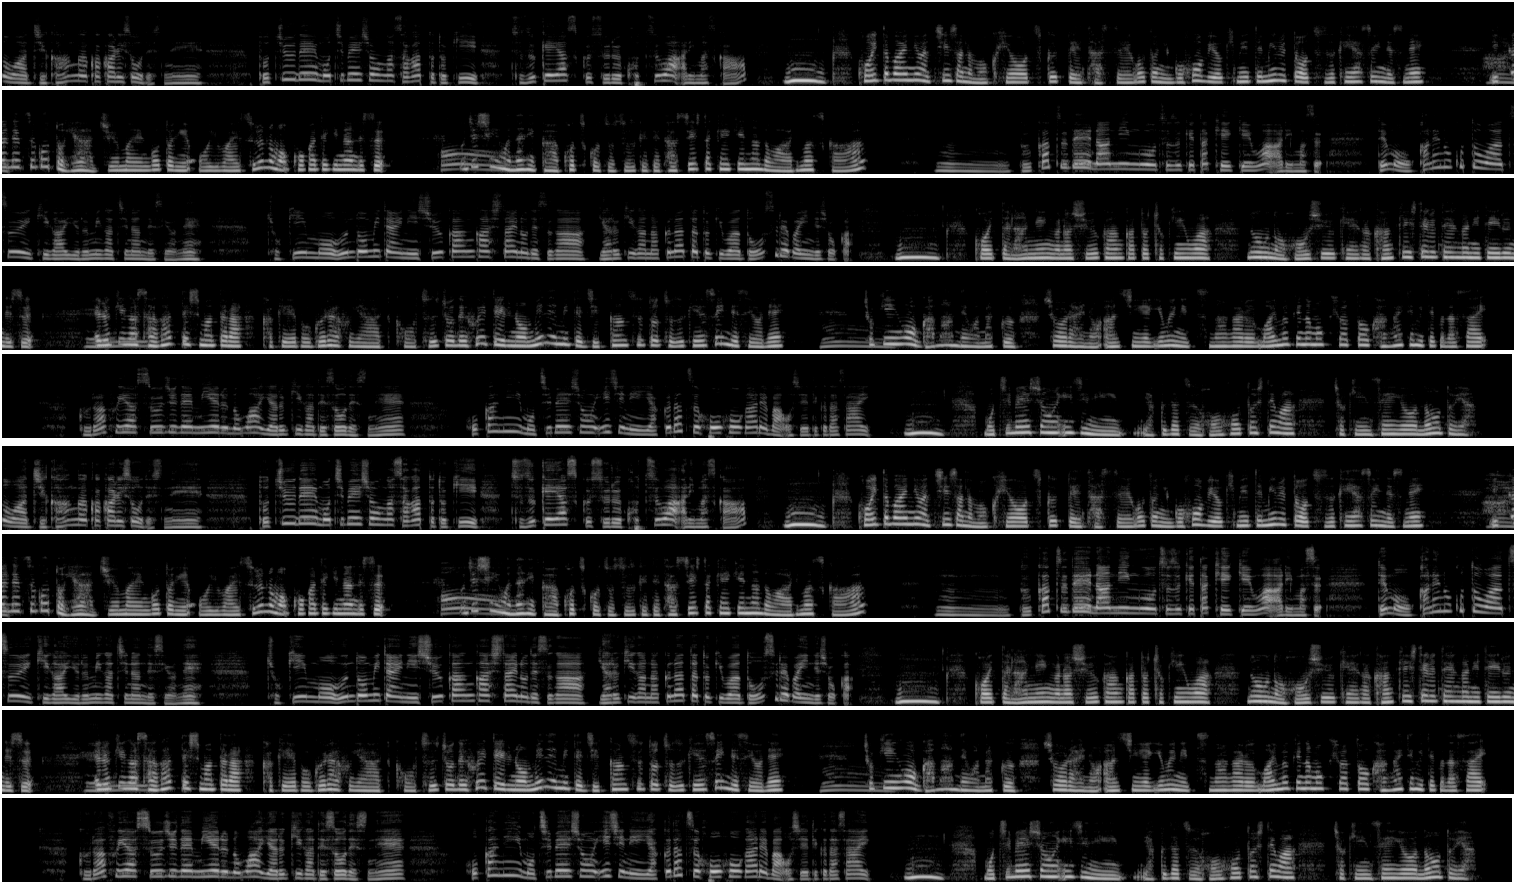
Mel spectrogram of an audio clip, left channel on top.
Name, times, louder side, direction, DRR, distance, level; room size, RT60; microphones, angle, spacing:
voice 1, 0.0-7.4 14.8-15.2 19.5-20.2 24.4-38.7 46.2-46.8 53.5-54.3 61.0-64.8 65.1-69.2, right 2 dB, 60° right, 4.5 m, -32 dB
voice 2, 7.8-14.2 14.9-19.0 19.7-23.8 39.2-45.7 45.9-53.2 54.0-60.2 69.5-75.3, equal, 25° right, 1.7 m, -26 dB
open air
head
